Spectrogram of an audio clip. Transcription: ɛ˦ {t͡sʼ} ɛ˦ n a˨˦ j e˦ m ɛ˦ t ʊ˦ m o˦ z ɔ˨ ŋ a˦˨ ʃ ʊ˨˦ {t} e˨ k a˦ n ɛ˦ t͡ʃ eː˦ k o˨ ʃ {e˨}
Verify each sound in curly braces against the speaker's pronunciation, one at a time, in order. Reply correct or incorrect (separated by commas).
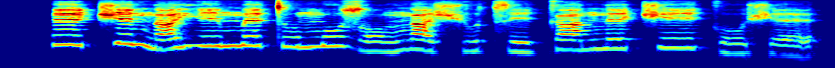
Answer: incorrect, incorrect, incorrect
